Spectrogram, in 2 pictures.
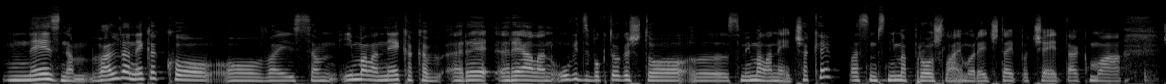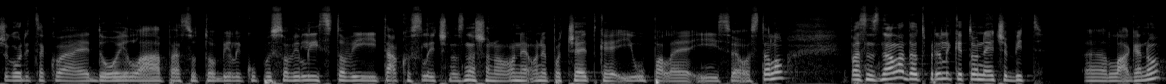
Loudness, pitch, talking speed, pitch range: -31 LUFS, 180 Hz, 155 wpm, 175-200 Hz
